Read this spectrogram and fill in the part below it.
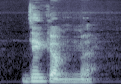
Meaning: third-person plural present indicative/subjunctive of dégommer
- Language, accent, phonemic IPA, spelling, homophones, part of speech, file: French, Canada, /de.ɡɔm/, dégomment, dégomme / dégommes, verb, LL-Q150 (fra)-dégomment.wav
